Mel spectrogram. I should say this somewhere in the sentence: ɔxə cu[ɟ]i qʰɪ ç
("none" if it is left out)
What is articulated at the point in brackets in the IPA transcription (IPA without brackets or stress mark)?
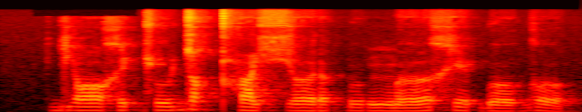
ɟ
